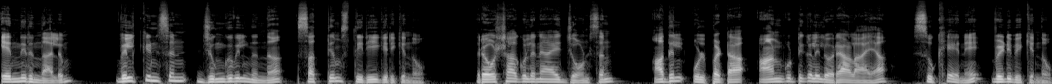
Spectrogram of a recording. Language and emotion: Malayalam, neutral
